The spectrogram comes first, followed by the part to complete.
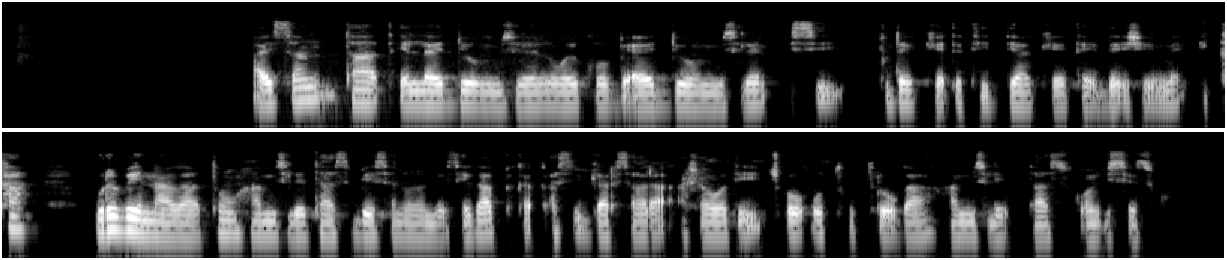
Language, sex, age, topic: Gamo, male, 18-24, government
